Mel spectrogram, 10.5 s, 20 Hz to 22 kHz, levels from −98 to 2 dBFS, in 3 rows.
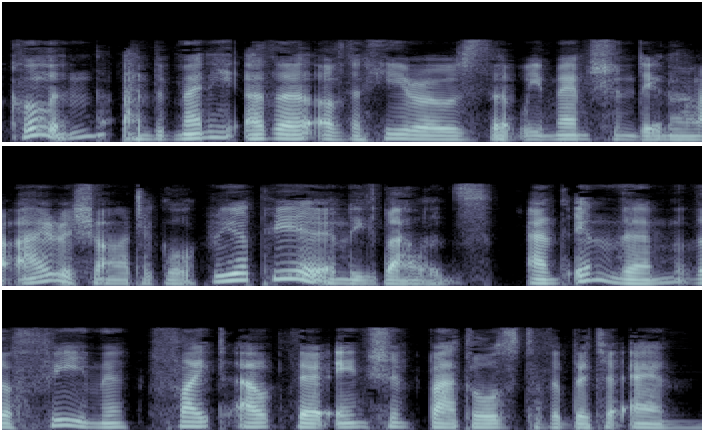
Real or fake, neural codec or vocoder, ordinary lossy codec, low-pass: fake; codec, 44.1 kHz, 3.4 kbps, Pupu-Codec; MP3, 48 kbps; 7.2 kHz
